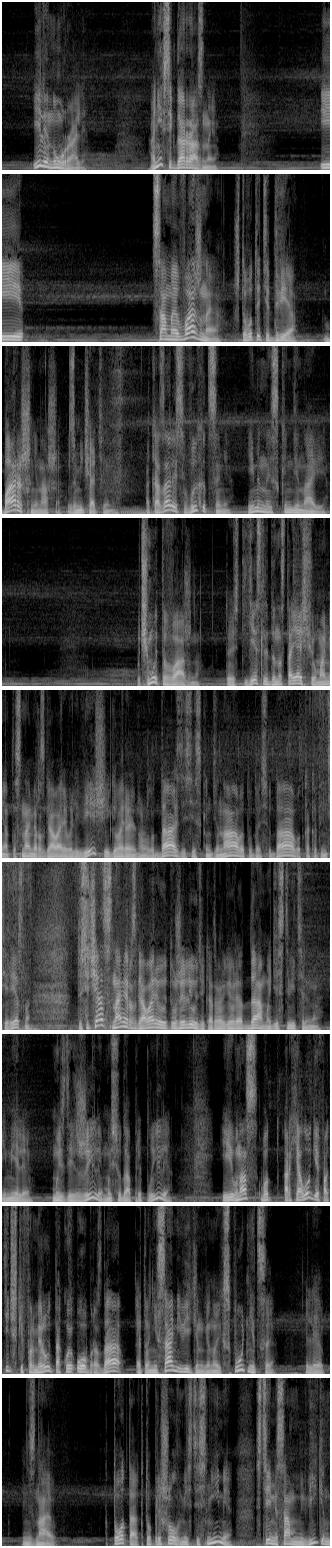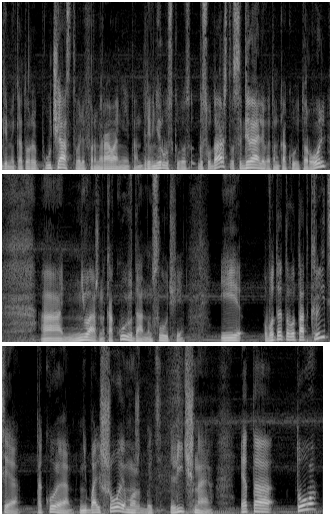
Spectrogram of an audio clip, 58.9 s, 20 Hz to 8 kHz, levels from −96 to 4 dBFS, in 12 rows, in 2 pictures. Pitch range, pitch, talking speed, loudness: 90-135 Hz, 110 Hz, 125 wpm, -29 LUFS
